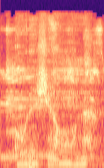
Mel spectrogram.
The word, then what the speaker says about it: Oda Jaune: Oda Jaune, is that how it's pronounced? Yes. Oda Jaune.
